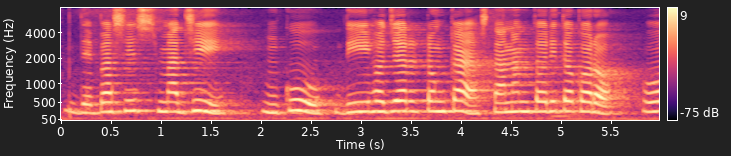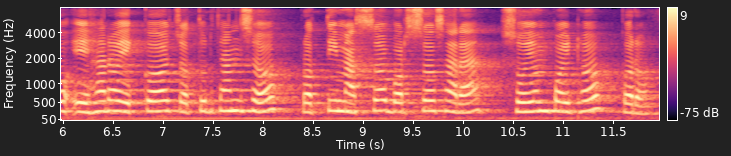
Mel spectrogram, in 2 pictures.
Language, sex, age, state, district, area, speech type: Odia, female, 45-60, Odisha, Khordha, rural, read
